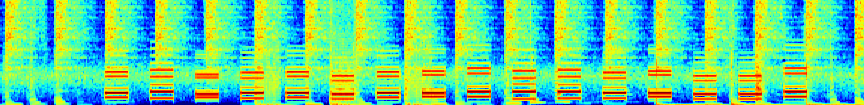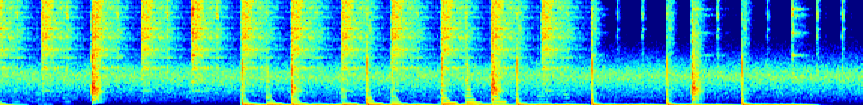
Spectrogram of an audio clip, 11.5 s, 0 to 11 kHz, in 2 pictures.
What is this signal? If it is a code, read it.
DTMF, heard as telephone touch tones, dialled by machine, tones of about 150 ms. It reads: 86758180#365011#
